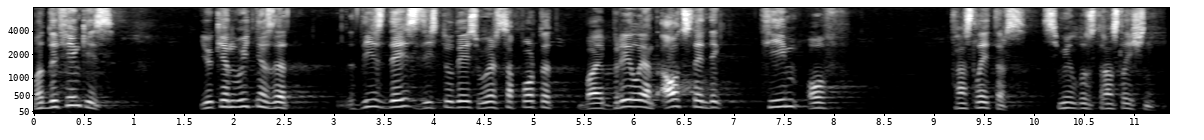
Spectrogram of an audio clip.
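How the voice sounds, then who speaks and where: A man, giving a formal conference speech with slow, deliberate phrasing and pauses. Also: fairly high pitch, mellow. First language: Kazakh. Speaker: conference speaker. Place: large conference hall stage. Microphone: podium microphone. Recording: reverberant conference hall.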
